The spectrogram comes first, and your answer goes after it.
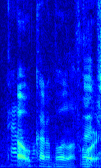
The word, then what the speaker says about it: carambola: How do you say Carambola. that? Oh, carambola, of Yeah, course.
